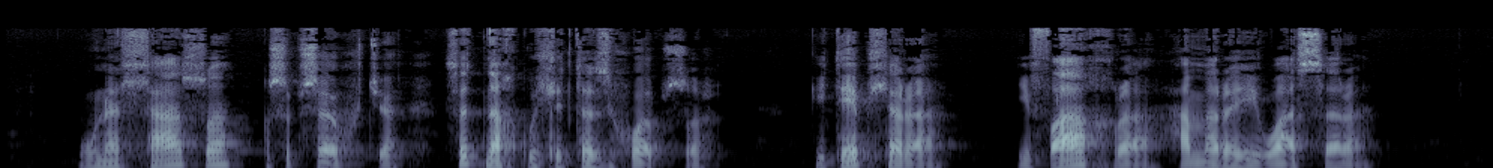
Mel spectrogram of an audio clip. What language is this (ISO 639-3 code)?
kbd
